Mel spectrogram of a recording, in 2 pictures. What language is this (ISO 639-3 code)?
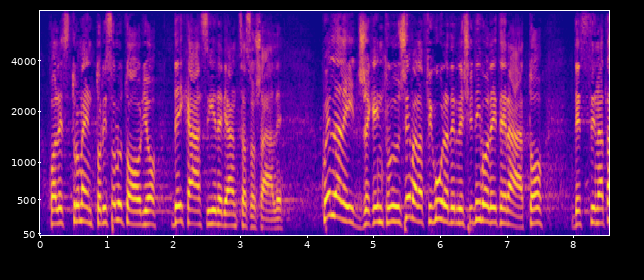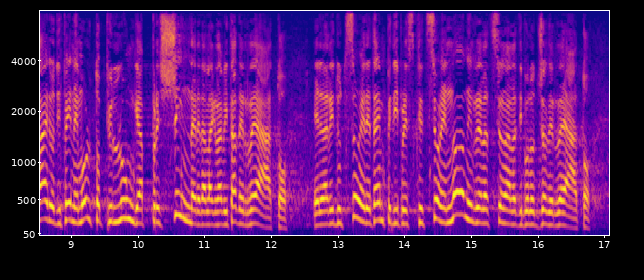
ita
